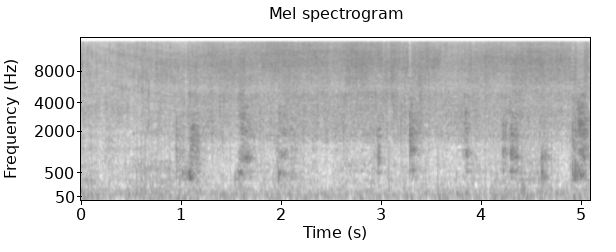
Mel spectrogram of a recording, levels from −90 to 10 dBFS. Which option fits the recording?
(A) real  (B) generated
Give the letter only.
A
